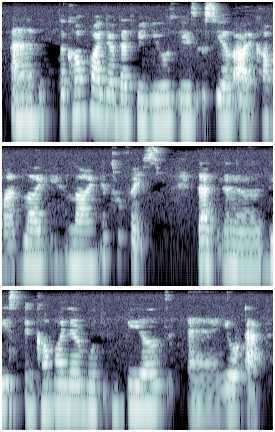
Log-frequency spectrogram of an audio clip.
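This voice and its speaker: A woman from Iran, whose first language is Persian, teaching a programming tutorial in slow, hesitant English full of fillers. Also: mid-range voice, vocal fry, lo-fi sound. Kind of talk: screen-recorded coding tutorial.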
